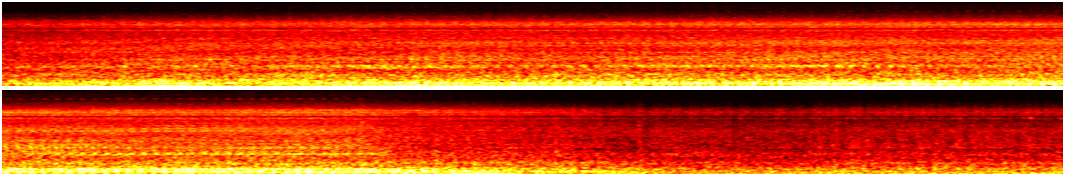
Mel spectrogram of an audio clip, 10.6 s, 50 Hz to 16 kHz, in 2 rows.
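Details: 2004.5 Duramax LLY diesel truck given a little throttle: uneven clatter with a lumpy pulse about four times a second, then it levels out and idles fine; rough idle, cause not confirmed.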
